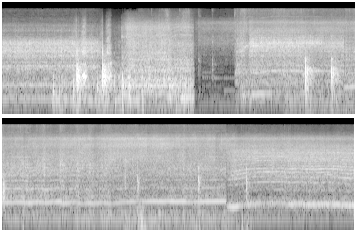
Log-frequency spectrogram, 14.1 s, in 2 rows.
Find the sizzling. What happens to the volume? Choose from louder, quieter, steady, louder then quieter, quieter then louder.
louder then quieter.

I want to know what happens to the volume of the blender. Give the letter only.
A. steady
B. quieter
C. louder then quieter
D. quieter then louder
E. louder
D.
